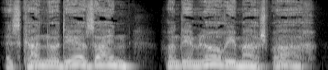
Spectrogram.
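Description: A man voicing a young, scarred, one-eyed male warrior with a grating, raspy voice and a curt, threatening manner. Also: a little high, measured pace, darkish tone, no room sound, clean studio sound, pitched above the performer's own voice. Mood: cold.

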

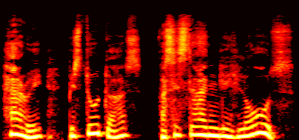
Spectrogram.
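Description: A man voicing a clumsy teenage boy who is nervous and apologetic, with a husky voice. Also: high voice, measured pace, a little mellow, dry recording, clean studio sound, voice pushed up. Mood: flustered. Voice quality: husky, raised voice.

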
